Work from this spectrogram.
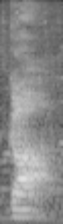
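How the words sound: The vowel is drawn out and long.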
